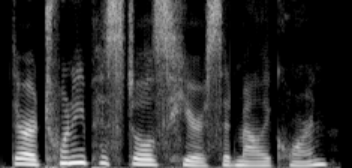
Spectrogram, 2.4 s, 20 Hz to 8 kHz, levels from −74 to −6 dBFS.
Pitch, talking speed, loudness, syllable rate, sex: 215 Hz, 180 wpm, -18 LUFS, 7.7 syllables/s, female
